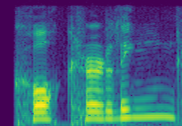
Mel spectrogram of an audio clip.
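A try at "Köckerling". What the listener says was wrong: Yeah, it's a U. Kukeling, yeah.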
